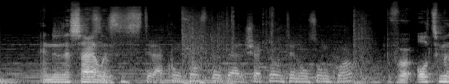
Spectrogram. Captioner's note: speaking in foreign language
